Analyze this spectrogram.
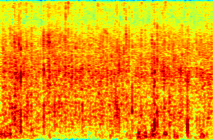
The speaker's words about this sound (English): It's raining a lot.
